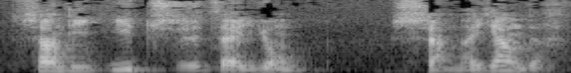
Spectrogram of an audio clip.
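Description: Male preacher, sermon, very husky, mid pitch, acts out quoted speech. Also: measured pace. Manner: lively storytelling, acting out quoted speech.

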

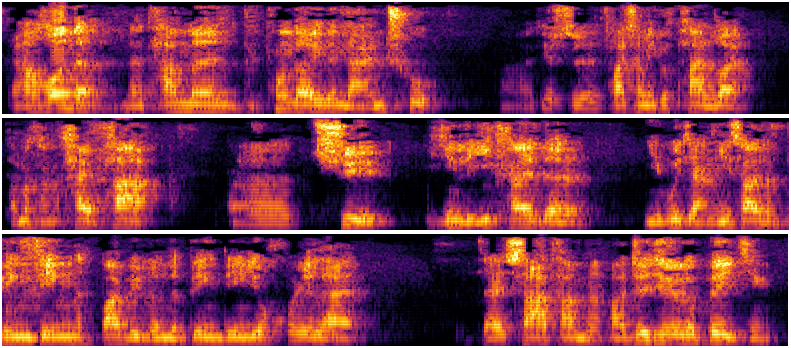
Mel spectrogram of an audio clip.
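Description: Guy preaching a sermon, chatty teaching tone, lots of fillers, middle pitch, kinda muffled lo-fi audio. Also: brisk, darkish tone. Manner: conversational teaching, frequent fillers and repeated starts. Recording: slightly dull lo-fi recording.

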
